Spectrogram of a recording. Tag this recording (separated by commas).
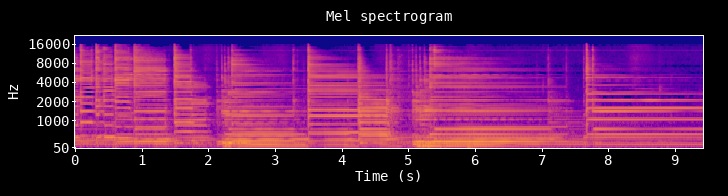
Guitar, Musical instrument, Plucked string instrument, Music, Acoustic guitar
